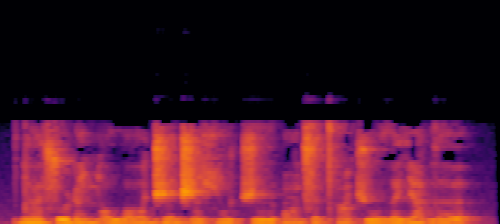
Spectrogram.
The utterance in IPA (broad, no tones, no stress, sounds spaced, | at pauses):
d ə̃ s u ɳ ə ɲ ɔ w ɔ d͡ʒ ɯ d͡ʒ ɤ ç u t͡ʃ ɯ ʔ ɔ̃ d͡z ə t̪ʰ ɑ̃ t͡ʃ u ð ə lʲ ɑ ɡ ə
